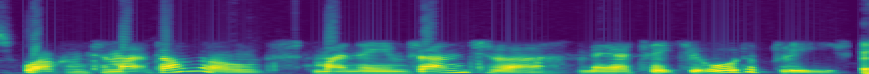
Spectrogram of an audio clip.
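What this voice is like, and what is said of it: Delightful accent, likely English. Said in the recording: “I just love that accent ... You just have the most delightful accent I have ever heard.”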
